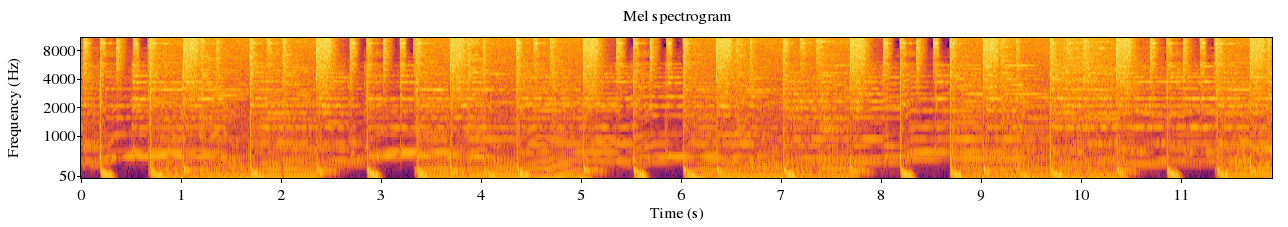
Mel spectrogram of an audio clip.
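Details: Loud electronic music with heavy bass drops and a bowed, violin-like melody, with no animal voice anywhere.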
